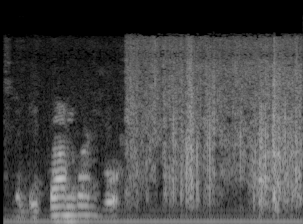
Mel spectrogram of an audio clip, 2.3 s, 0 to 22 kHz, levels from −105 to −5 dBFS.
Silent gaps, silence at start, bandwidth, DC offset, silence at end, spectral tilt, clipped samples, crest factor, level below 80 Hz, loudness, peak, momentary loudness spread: none; 0.05 s; 12 kHz; under 0.1%; 0 s; -2.5 dB/octave; under 0.1%; 22 dB; -56 dBFS; -41 LUFS; -20 dBFS; 6 LU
